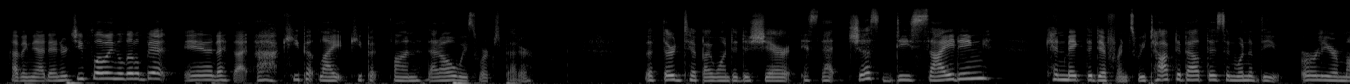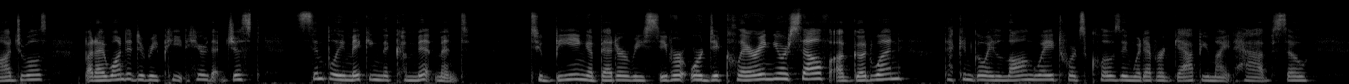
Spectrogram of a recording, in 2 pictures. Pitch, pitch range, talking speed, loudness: 200 Hz, 185-220 Hz, 185 wpm, -39 LUFS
